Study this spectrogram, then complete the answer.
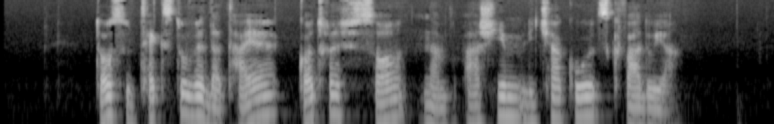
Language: Upper Sorbian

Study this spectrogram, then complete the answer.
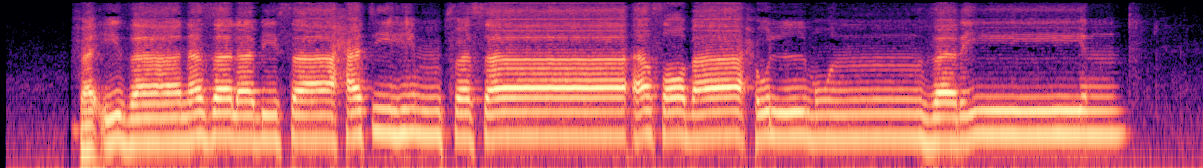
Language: Arabic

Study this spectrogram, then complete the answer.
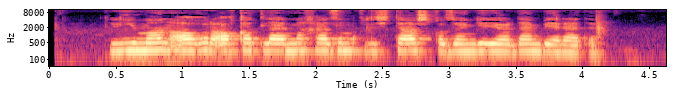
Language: Uzbek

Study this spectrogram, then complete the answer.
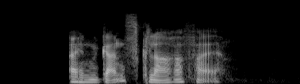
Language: German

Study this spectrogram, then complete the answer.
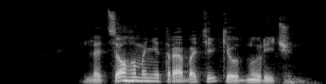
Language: Ukrainian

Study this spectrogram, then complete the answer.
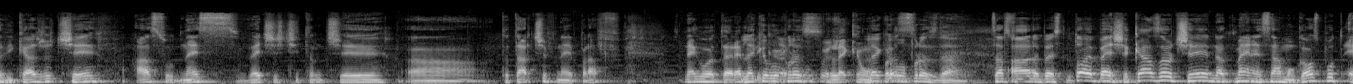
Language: Bulgarian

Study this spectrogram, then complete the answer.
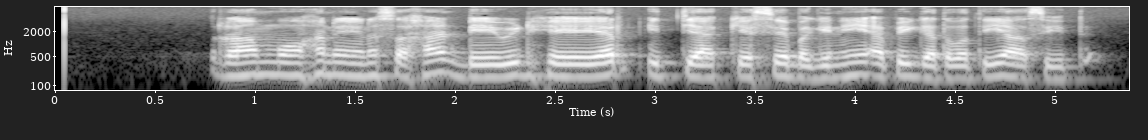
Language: Sanskrit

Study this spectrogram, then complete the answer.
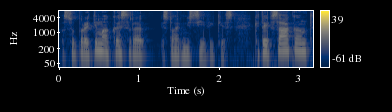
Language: Lithuanian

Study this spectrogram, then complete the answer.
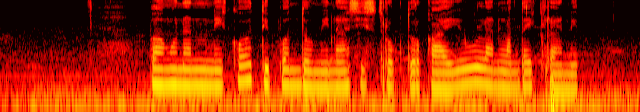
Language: Javanese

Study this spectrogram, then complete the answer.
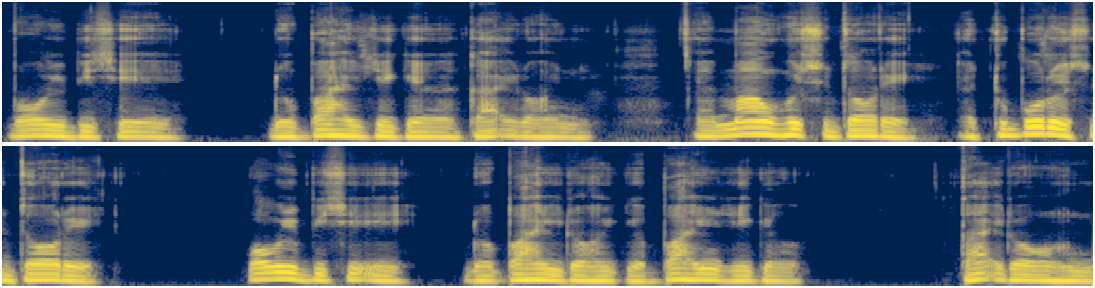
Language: Ömie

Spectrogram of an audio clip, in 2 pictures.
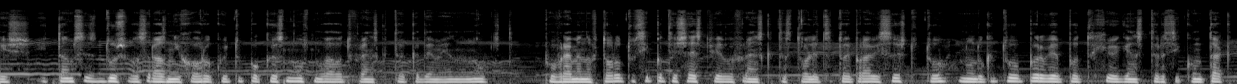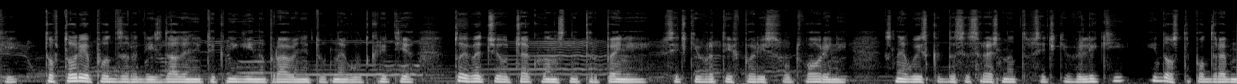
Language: Bulgarian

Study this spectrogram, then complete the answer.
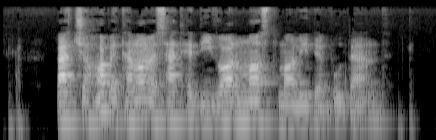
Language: Persian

